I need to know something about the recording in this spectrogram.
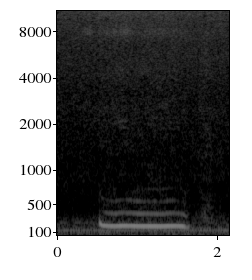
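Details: Black cat in deep sleep: a single steady, tonal, humming snoring breath of about one second rises above low room hum.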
